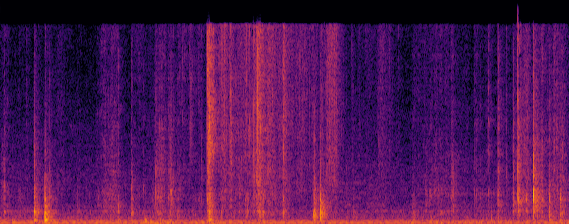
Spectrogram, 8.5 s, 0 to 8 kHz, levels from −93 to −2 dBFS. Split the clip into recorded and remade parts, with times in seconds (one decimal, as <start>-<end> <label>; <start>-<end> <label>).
0.0-2.4 recorded; 2.4-3.3 remade; 3.3-6.1 recorded; 6.1-7.6 remade; 7.6-8.5 recorded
